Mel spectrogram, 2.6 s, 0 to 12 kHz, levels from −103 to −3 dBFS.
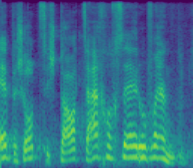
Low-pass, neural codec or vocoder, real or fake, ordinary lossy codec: none; codec, 24 kHz, 1.5 kbps, HILCodec; fake; none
